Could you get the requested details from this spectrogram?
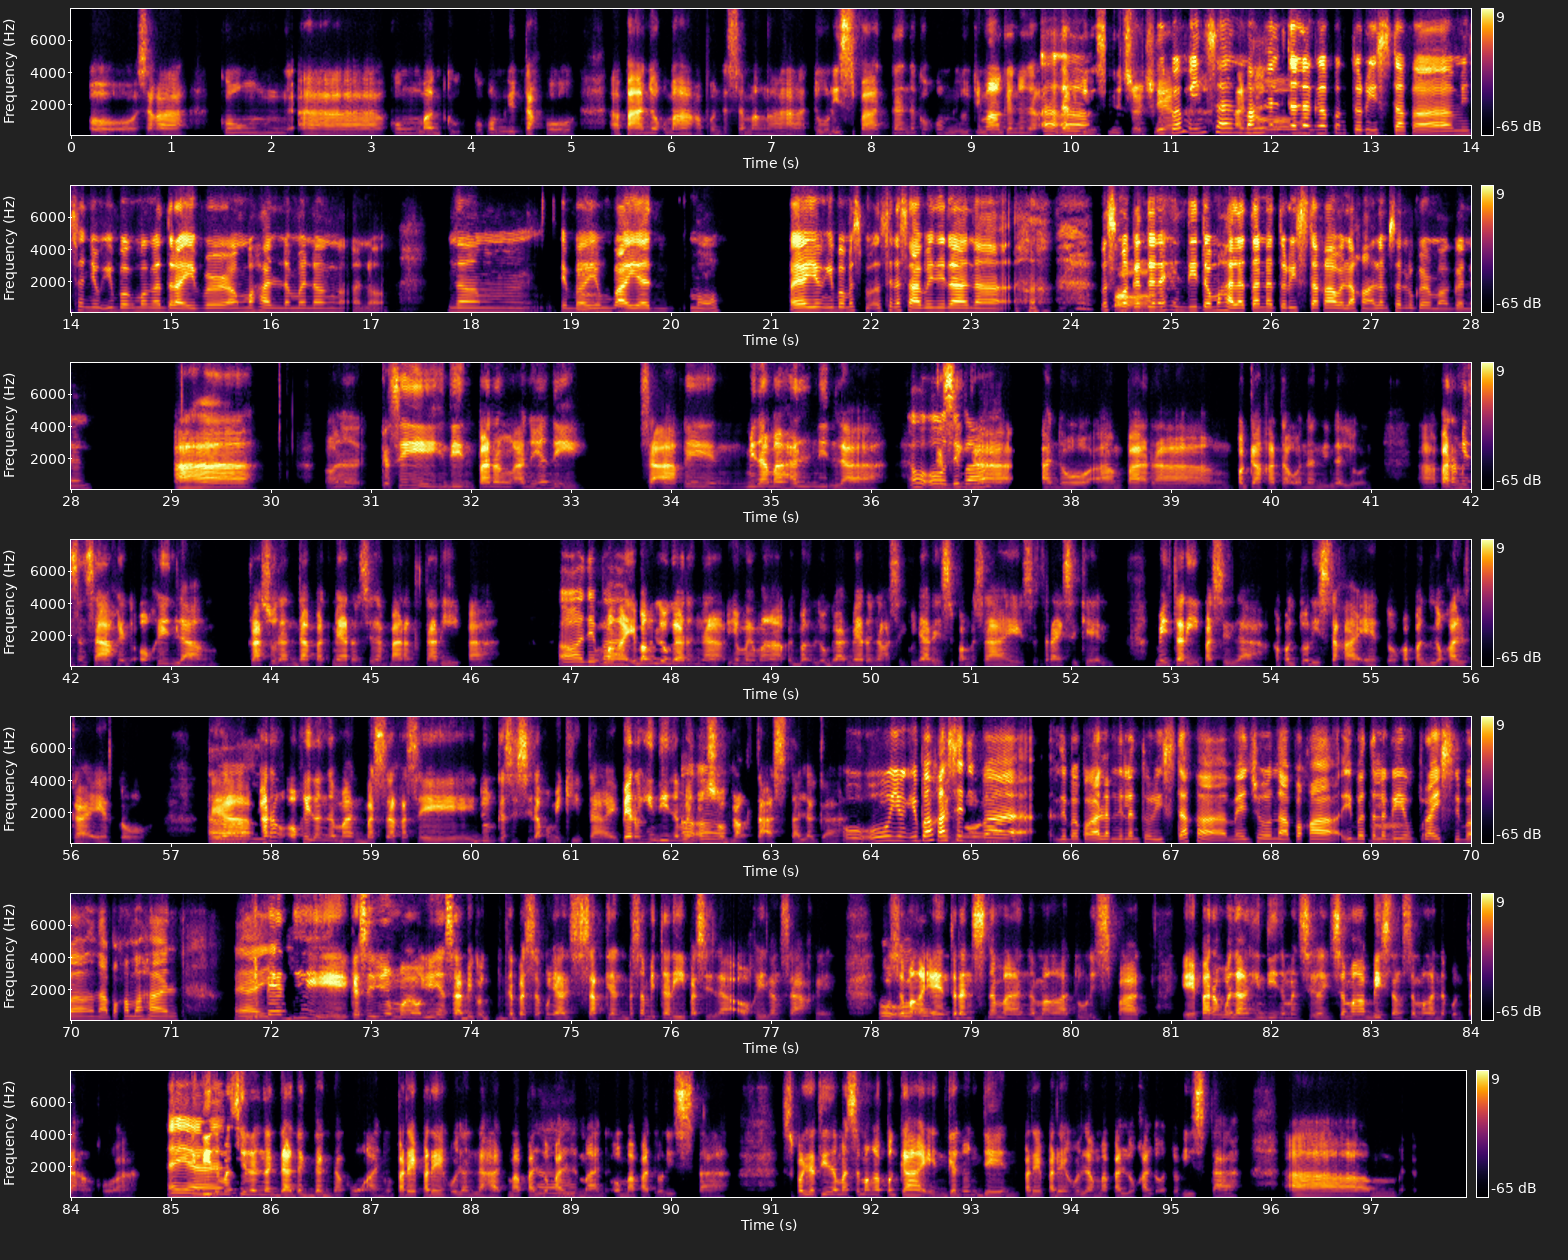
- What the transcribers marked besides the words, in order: other background noise; tapping; chuckle
- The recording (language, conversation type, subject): Filipino, unstructured, Saan mo gustong magbakasyon kung magkakaroon ka ng pagkakataon?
